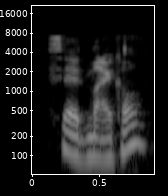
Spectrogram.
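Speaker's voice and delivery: ordinary delivery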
